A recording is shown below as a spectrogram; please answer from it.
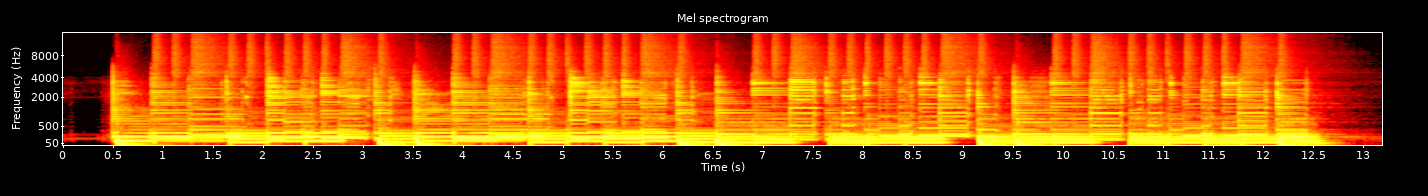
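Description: Electric guitar with a light effects tone strums the opening two verse phrases of a song in four rhythmic chord bursts with short gaps, clear and close.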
